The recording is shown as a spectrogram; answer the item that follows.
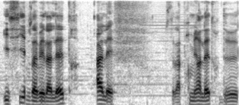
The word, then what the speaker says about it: Aleph: En général, franchement, le Aleph, c'est vraiment une lettre muette.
